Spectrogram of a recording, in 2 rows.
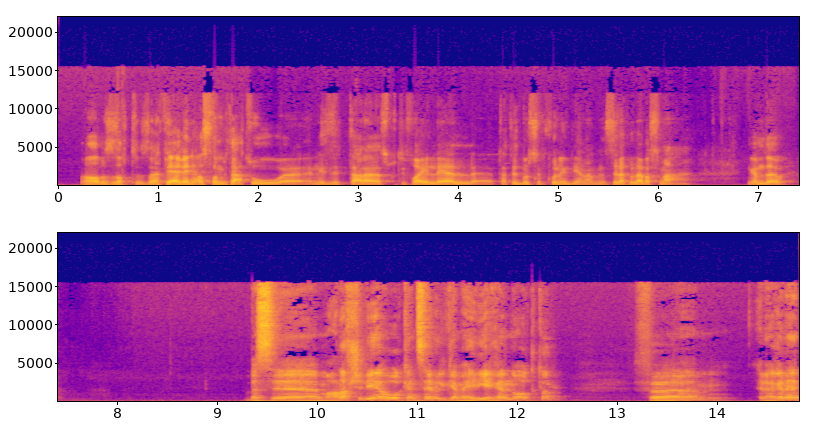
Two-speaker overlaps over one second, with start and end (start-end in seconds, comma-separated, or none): none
